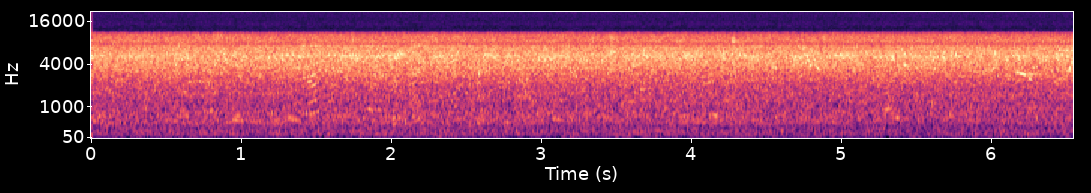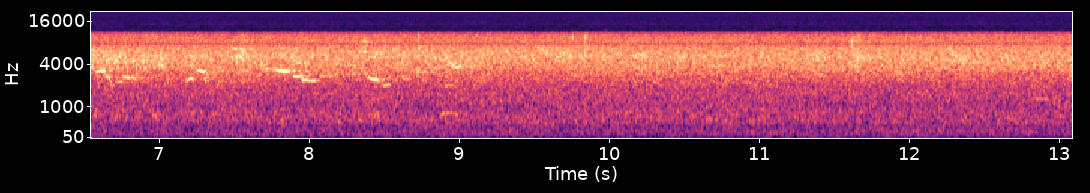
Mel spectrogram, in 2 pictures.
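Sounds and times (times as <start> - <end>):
steady faint hiss: 0.0 - 13.0.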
